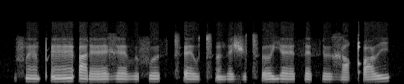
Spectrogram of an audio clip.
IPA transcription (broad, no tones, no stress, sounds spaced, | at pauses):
f ɛ̃ː pʼ ɛ̃ː ʔ a ɾ ɛː ɣ ɛː β ʏ f ɵː θ t͡sʼ ɛː u̯ t͡sʼ ə̃ ð ɛ ʒ ʏ t͡sʼ əː j ɛː θ ɛ θ ɾ ʏː ɣ a qʼ ɵ i̯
